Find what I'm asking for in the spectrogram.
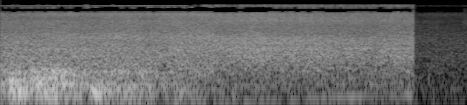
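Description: Heavy rain pouring as a dense, steady hiss and roar, loudest at first and gradually easing slightly before cutting off abruptly near the end, with no voices.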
